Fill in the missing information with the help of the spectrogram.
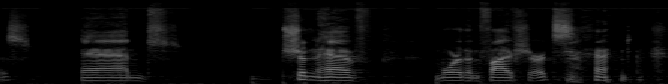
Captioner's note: chuckles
